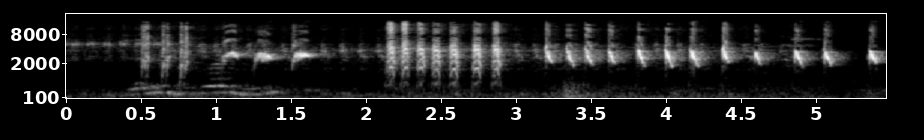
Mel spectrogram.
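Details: Lure song of a greater green leafbird meant to make listening birds agitated. Scattered high notes and a short warble give way to a fast, steady series of sharp chirps, about five per second.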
